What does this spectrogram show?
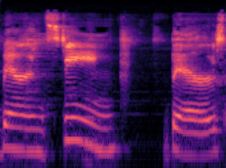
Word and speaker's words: Berenstain: know as Perez is spelled berenstain bears but it's pronounced Berenstein bears and usually it's spelled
